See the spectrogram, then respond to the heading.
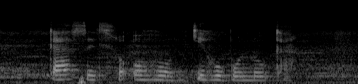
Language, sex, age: Southern Sotho, female, 19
